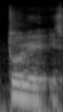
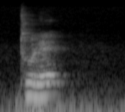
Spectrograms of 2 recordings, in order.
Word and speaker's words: Thule: the unboxing of the Tuli Free Ride twin pack I checked on the internet how tul is pronounced I thought it was tul d uh whatever but it's the Tuli Free Ride twin pack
